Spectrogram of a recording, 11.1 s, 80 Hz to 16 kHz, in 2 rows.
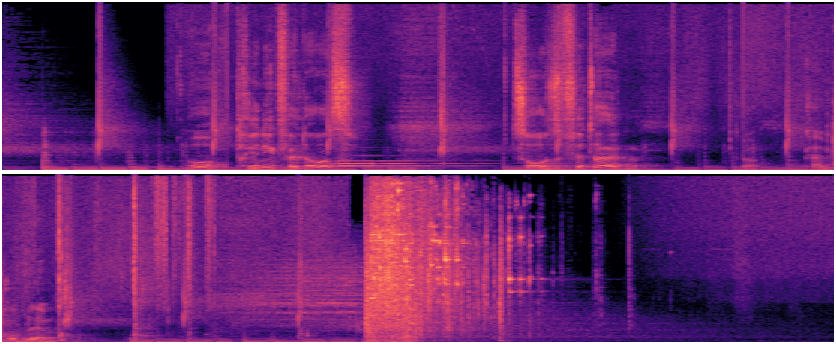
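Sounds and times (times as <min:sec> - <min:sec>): background music: 0:00.0 - 0:08.0
glass shattering: 0:08.0 - 0:09.2.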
